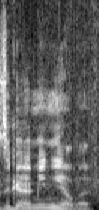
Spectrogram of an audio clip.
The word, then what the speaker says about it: забеременела: Забеременела. Забеременела. Ставь правильное ударение. Забеременела.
